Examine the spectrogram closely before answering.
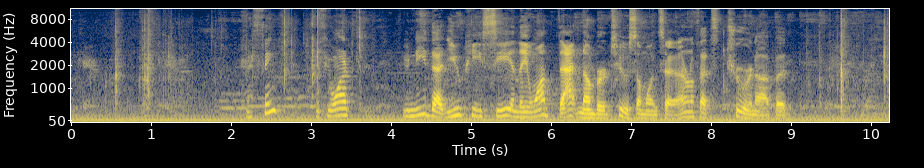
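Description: Cardboard packaging rustles and tears as a box is opened.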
